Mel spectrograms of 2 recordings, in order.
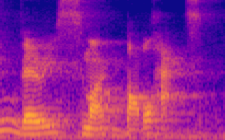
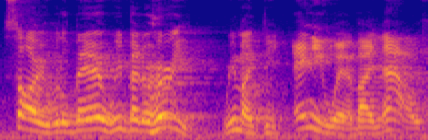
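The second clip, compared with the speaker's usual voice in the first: higher and louder, hurrying sailor; apologetic sailor; 7 semitones higher, 5 dB louder than usual. A narrator's reading. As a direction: urge the bear on. Sailor voiced, apologetic and hurried.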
